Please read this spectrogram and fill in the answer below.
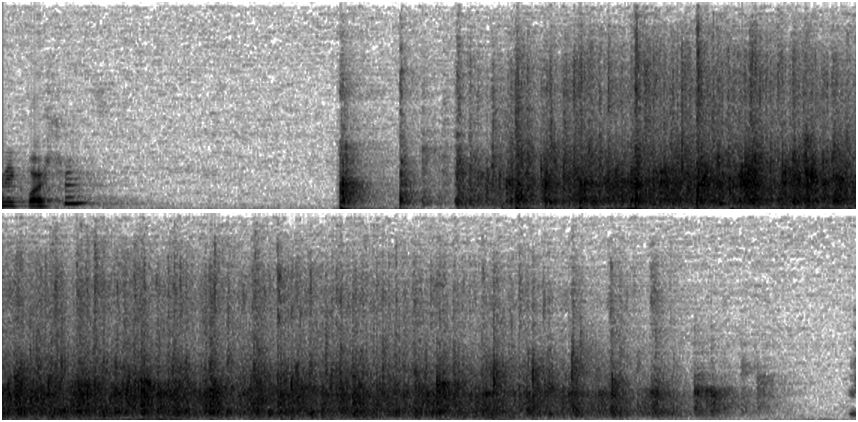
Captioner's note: applause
